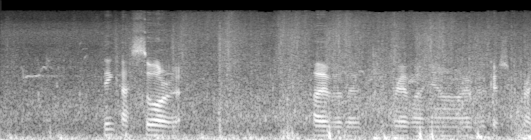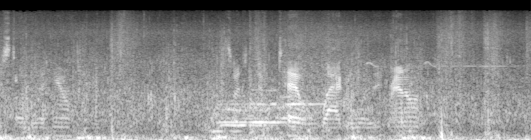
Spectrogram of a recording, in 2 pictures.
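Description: A small dinosaur gives high, wavering chirping calls.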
